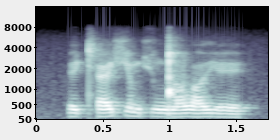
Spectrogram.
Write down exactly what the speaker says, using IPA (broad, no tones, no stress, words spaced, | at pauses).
ecʰæ çæmçuŋ͡ǃɐ lˠɐ je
